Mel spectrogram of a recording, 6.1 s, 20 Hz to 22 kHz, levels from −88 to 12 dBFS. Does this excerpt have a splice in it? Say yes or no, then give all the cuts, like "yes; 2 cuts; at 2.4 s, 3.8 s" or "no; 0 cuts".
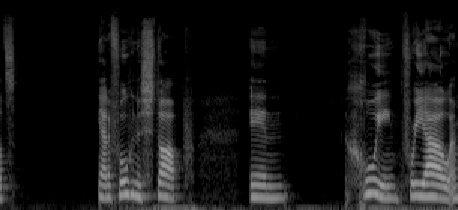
no; 0 cuts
